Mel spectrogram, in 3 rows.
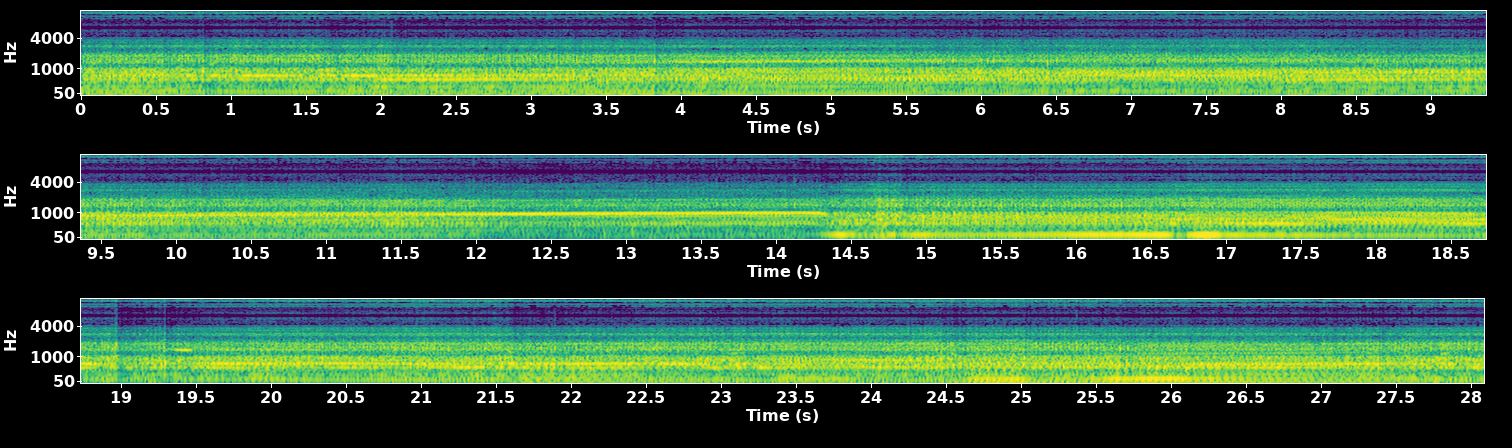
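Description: BMW R65's air-cooled flat-twin engine running under way, picked up close to the front fork. Its note rises steadily as it pulls, drops sharply about halfway in as it shifts up, then climbs and falls again.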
